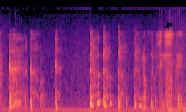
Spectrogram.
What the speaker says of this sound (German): Hust mich doch nicht an.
